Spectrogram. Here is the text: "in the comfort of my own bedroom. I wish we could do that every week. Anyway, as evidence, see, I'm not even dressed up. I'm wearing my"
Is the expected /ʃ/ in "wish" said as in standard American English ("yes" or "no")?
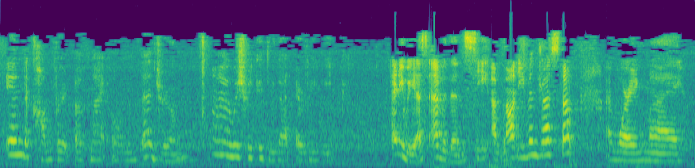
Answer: yes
